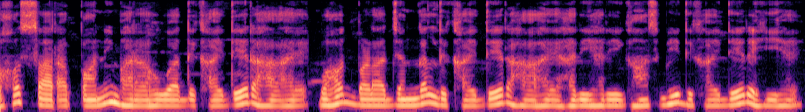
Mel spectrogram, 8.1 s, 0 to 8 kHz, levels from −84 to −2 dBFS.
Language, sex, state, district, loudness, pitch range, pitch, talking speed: Hindi, male, Maharashtra, Sindhudurg, -16 LUFS, 110-130 Hz, 115 Hz, 170 wpm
